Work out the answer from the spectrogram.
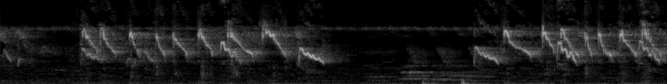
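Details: Small white-eye with a sweet voice sings fast, high, bouncing twitter phrases, interrupted midway by a brief lower clatter before the rapid twittering resumes.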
